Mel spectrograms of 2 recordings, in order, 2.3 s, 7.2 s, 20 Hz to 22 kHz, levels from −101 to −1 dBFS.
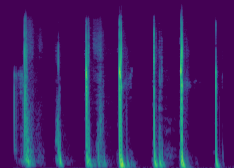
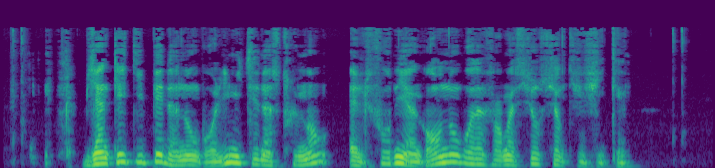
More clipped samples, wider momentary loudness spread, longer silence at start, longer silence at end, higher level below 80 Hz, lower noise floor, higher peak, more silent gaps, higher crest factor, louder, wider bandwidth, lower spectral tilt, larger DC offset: neither; about the same, 17 LU vs 19 LU; about the same, 0.25 s vs 0.2 s; second, 0.15 s vs 0.85 s; about the same, -58 dBFS vs -54 dBFS; about the same, -47 dBFS vs -49 dBFS; first, -2 dBFS vs -6 dBFS; neither; first, 32 dB vs 20 dB; about the same, -27 LUFS vs -25 LUFS; first, 15.5 kHz vs 11.5 kHz; second, -2.5 dB/octave vs -6 dB/octave; neither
